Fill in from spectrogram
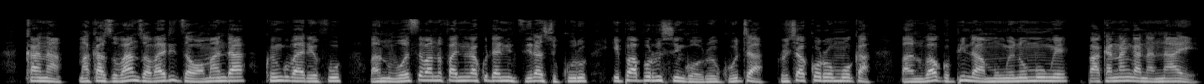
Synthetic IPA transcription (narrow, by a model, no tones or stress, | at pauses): kanamakazo̞ʋanzwaʋaɾid͡zaɦwamandakwe̞ŋɡuʋaɾe̞ːfu | ʋan̤uʋo̞se̞ʋano̞fanirakuɗanid͡ziɾaʐikuɾu | ipap̬o̞ruʂiŋɡo̞rwe̞ɡʱutarut͡ʃako̞ɾo̞mo̞ːka | ʋan̤uʋaɡʱo̞pindamumwe̞no̞mumwe̞pakanaŋɡananaːje̞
